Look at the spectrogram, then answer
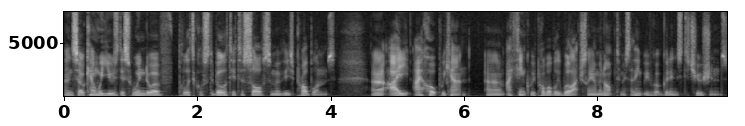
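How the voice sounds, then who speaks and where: Very fast speech comes from a man with a Yorkshire accent and a medium pitch. The recording is very clean, with a silent background. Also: fairly even intonation. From northern England, Sheffield, Yorkshire. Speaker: economist. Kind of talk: podcast interview. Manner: halting, many repetitions.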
